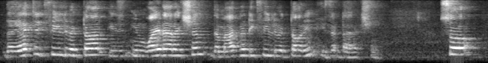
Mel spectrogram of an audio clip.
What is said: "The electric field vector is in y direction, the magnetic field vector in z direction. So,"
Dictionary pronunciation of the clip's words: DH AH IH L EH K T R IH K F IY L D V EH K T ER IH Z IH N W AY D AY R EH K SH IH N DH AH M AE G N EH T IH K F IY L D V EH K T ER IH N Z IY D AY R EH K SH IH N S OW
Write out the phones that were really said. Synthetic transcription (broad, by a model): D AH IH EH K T IH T F IY L D V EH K T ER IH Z IH N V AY D AY R EH K SH IH N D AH M AE G N EH T IH K F IY L D V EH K T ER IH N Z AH D AY R EH K SH IH N S OW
